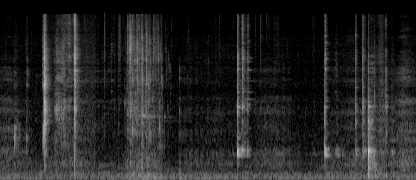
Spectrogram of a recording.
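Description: Canned fruit cocktail in syrup poured from a tin can into a stainless steel mixing bowl: sharp metal clinks of the can against the bowl, a wet splash of fruit and syrup about two and a half seconds in, then a few more clinks near the end.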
